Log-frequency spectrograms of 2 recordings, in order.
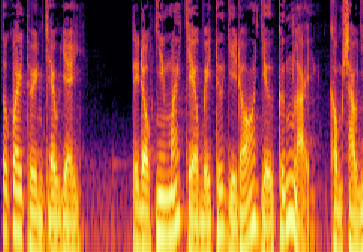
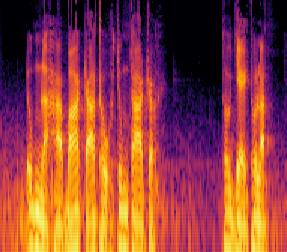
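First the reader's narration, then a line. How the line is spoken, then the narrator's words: Old man muttering. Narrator (Vietnamese): Ông lẩm bẩm nói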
